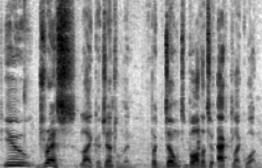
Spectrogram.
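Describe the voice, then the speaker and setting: An actor in a radio play voicing a huge, overbearing anarchist leader, jovially mocking and menacing, with a theatrical, domineering manner. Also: male voice, lowish voice, wildly swooping pitch, moderate pace, slight background noise.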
